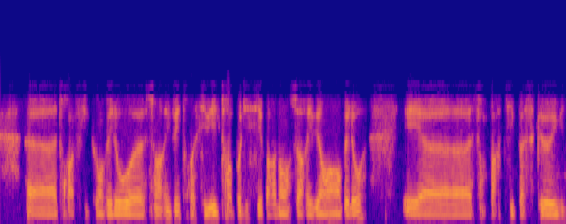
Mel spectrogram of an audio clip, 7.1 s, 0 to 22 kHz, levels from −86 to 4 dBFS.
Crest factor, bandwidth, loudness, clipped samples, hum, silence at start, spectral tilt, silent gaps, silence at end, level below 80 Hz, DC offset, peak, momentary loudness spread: 18 dB; 4.9 kHz; -22 LUFS; under 0.1%; none; 0 s; -3 dB/octave; none; 0 s; -66 dBFS; under 0.1%; -4 dBFS; 8 LU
